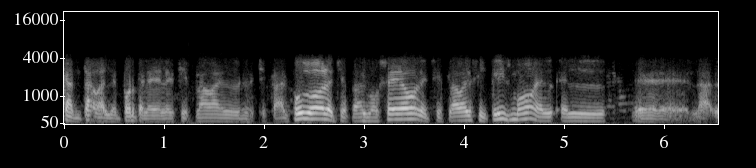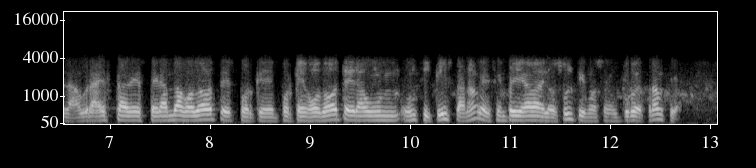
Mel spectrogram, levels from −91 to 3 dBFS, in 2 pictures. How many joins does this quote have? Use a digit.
3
